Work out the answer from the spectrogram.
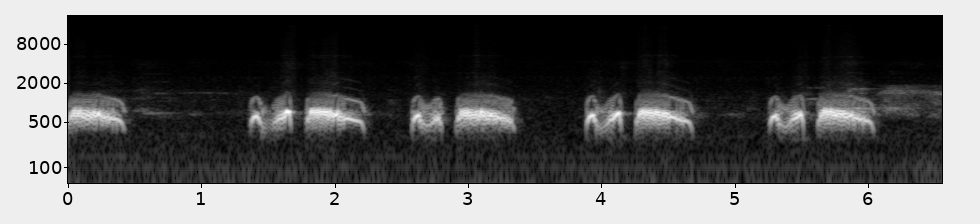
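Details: Thunder-voiced 'thổ sấm' spotted dove used to lure and stimulate other doves: five steady phrases about every 1.2 seconds, each two short stuttered coos then a long, slightly falling note.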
